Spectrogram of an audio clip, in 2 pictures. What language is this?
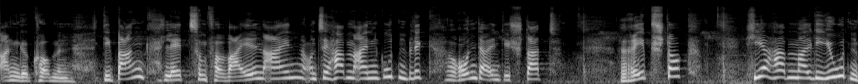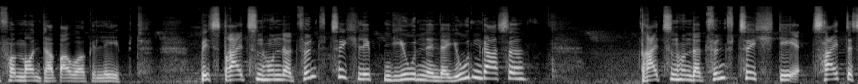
German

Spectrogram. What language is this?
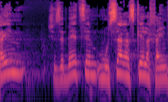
Hebrew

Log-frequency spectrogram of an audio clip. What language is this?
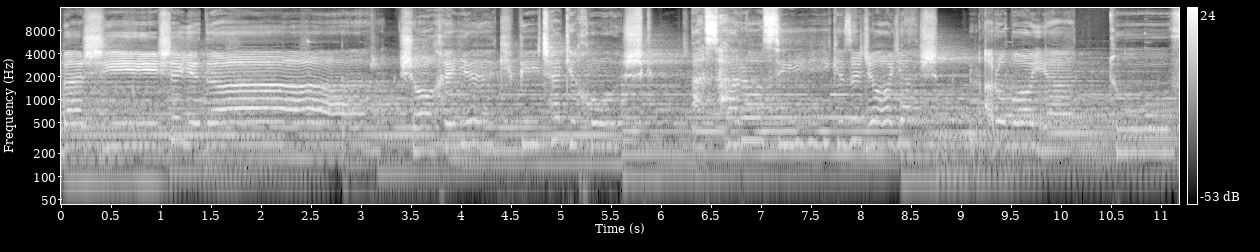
Persian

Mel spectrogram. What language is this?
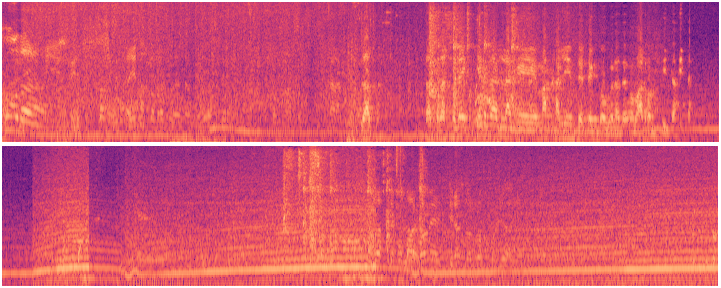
Spanish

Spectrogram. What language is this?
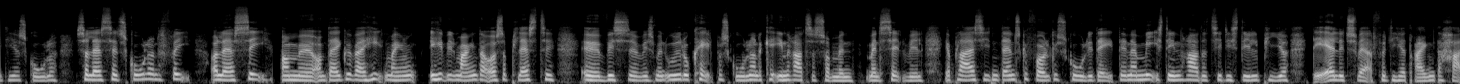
Danish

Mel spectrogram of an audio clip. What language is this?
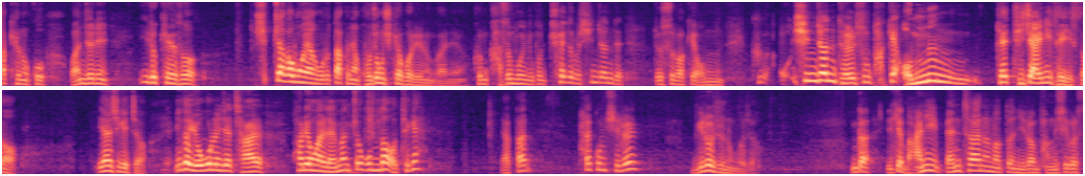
Korean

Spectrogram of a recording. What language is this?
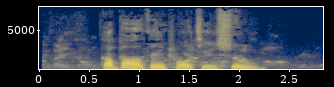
Chinese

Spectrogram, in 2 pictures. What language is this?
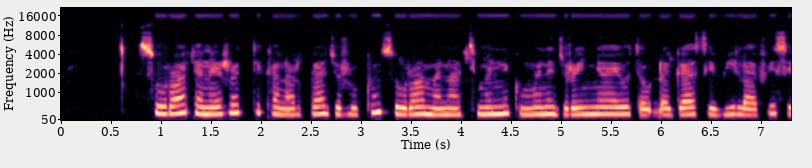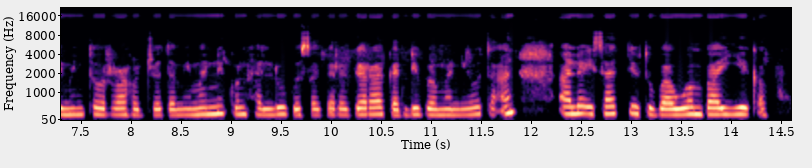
Oromo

